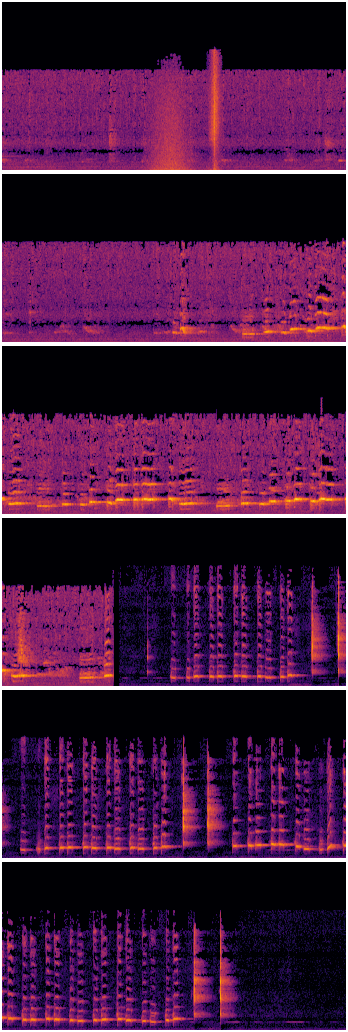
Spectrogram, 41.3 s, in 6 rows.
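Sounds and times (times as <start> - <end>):
low hum: 2.8 - 4.5
cockatiel whistling: 9.9 - 22.9, 24.0 - 26.7, 27.9 - 31.2, 32.1 - 39.1.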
